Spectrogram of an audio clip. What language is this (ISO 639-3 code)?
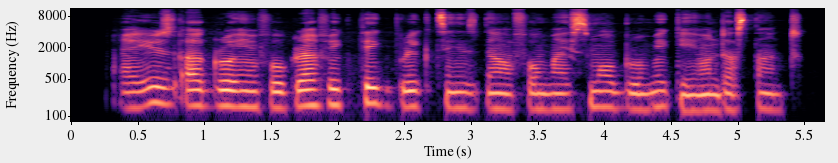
pcm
